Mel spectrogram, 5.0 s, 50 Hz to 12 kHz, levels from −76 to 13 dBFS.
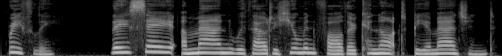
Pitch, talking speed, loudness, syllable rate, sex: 240 Hz, 145 wpm, -16 LUFS, 4.7 syllables/s, female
